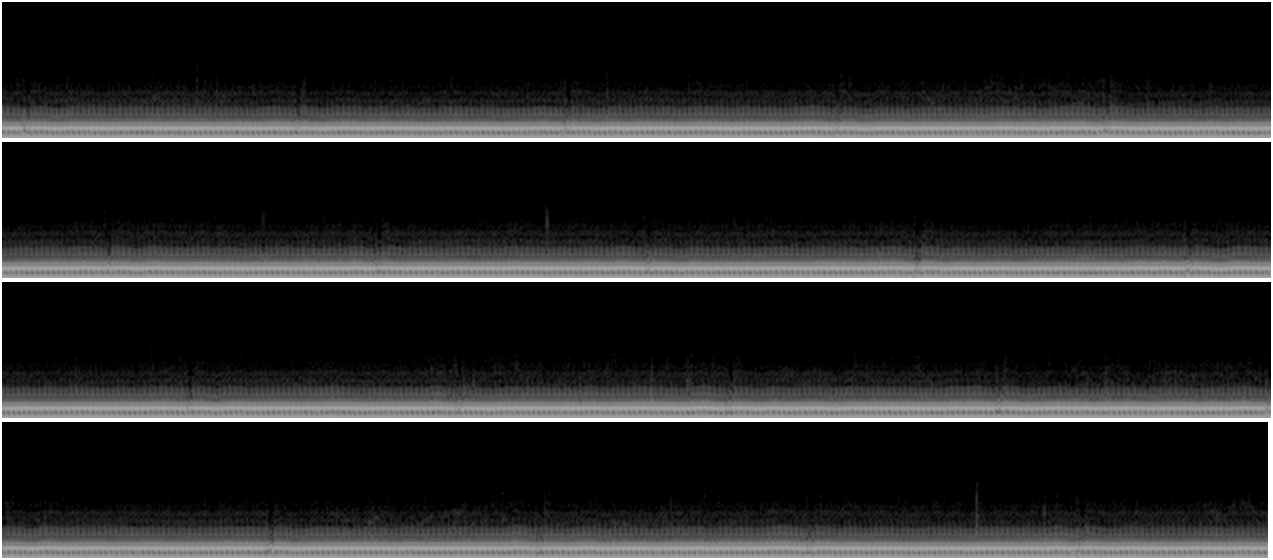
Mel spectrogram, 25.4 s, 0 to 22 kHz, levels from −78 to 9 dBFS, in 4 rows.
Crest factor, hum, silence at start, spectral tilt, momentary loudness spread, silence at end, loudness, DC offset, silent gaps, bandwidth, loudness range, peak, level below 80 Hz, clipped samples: 10 dB; none; 0 s; -14 dB/octave; 0 LU; 0 s; -25 LUFS; under 0.1%; none; 1.9 kHz; 0 LU; -14 dBFS; -28 dBFS; under 0.1%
